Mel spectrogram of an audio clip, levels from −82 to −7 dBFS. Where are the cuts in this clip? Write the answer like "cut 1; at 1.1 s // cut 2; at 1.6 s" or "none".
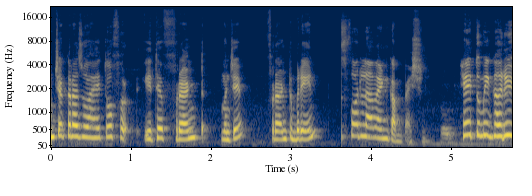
cut 1; at 3.6 s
